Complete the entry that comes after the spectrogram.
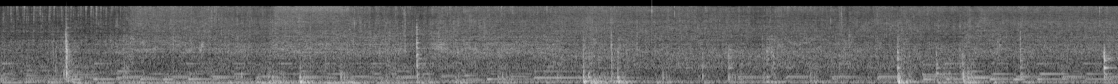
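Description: Balado chili paste, thinned with a little water, sizzling in a nonstick pan as a black spatula stirs and scrapes through it, with a few light knocks of the spatula against the pan.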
